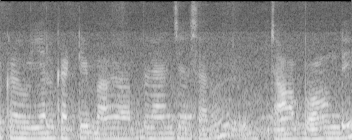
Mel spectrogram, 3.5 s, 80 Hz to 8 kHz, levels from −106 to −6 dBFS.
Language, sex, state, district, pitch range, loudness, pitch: Telugu, male, Andhra Pradesh, Manyam, 110-120 Hz, -18 LUFS, 115 Hz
